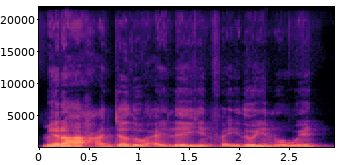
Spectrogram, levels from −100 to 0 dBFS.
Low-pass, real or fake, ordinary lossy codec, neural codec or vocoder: none; fake; none; vocoder, 44.1 kHz, 128 mel bands every 256 samples, BigVGAN v2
